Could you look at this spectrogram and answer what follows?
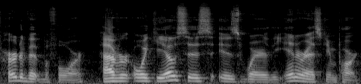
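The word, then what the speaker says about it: oikeiosis: get into it and i'll leave it alone oikiosis and according to the internet that is how it's pronounced i looked one up this time it's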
